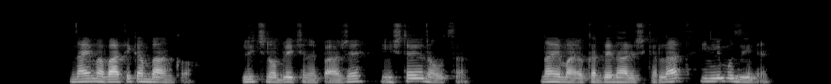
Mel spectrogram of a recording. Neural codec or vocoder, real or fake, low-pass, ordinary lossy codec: none; real; 7.2 kHz; none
